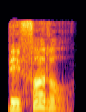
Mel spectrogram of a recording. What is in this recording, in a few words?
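"befuddle", en, uk British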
